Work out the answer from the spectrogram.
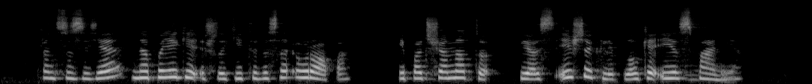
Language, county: Lithuanian, Šiauliai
